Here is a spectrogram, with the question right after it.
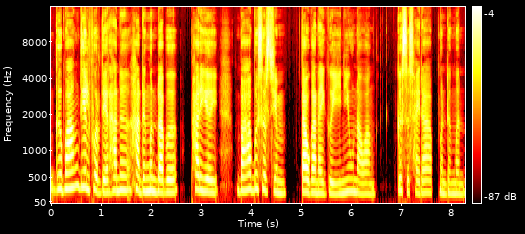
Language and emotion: Bodo, sad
